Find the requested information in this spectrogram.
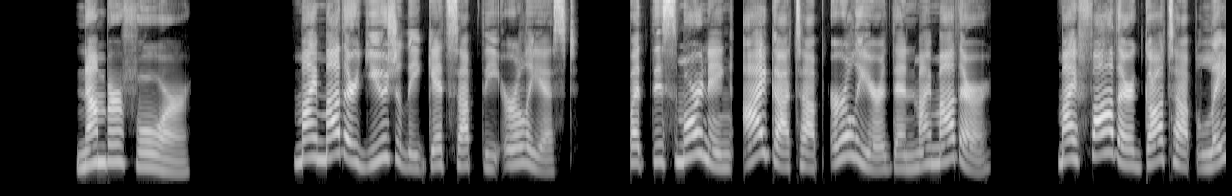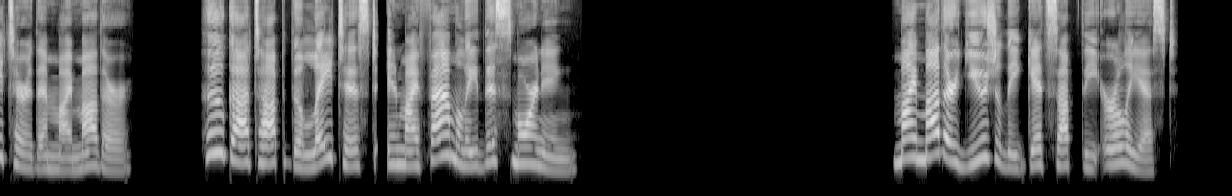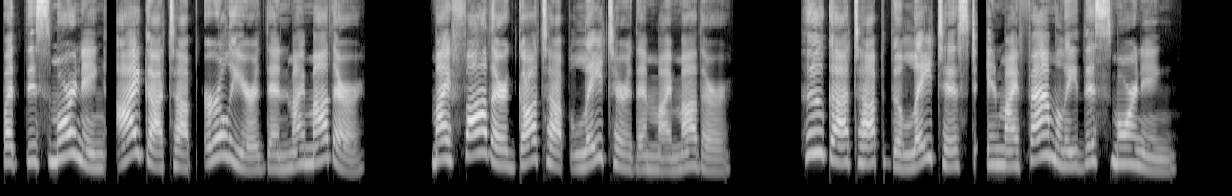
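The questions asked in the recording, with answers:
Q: Who got up the latest in my family this morning?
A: My father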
